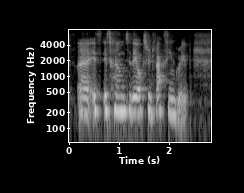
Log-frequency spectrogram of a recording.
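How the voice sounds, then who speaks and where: A somewhat breathy, medium-pitched woman with a Polish accent, at a fairly quick pace. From Poland. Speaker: zoologist and science communicator. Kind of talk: webinar presentation. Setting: online webinar. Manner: frequent fillers and restarts.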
